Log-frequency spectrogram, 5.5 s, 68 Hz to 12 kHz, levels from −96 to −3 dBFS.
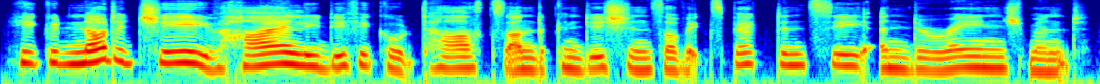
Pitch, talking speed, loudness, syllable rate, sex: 205 Hz, 140 wpm, -19 LUFS, 5.1 syllables/s, female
